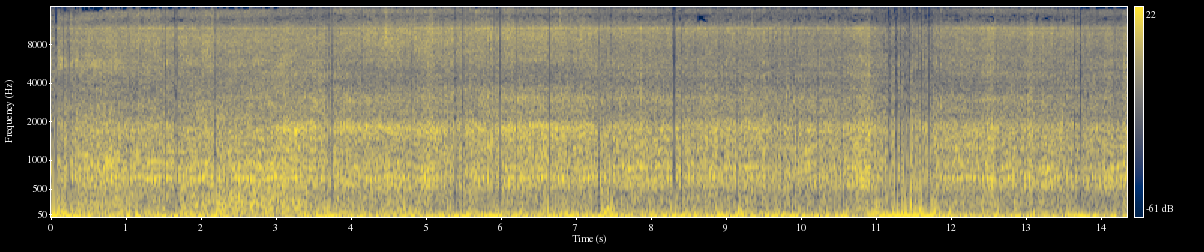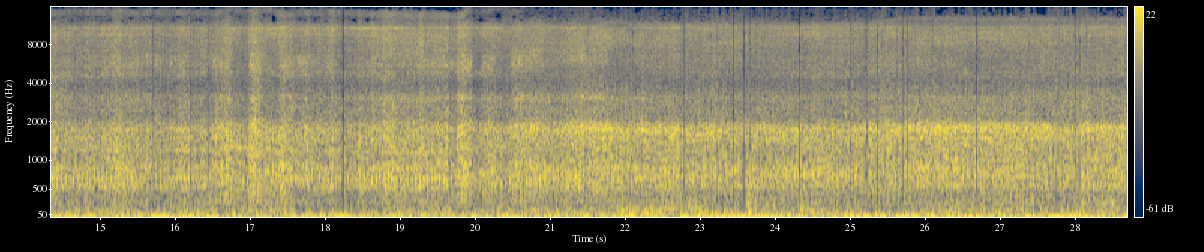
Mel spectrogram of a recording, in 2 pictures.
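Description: Boat engine running steadily under way, with water rushing past the hull: one loud, continuous drone.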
